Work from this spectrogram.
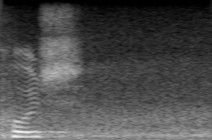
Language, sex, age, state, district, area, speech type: Urdu, female, 30-45, Uttar Pradesh, Aligarh, rural, read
